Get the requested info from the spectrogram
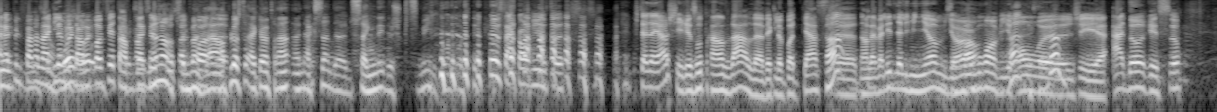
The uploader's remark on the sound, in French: En direct du Hardtech à Toronto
